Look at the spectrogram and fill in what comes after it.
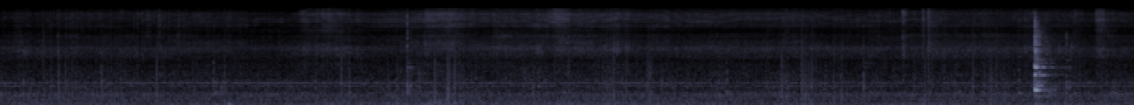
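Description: Tofu squares in a caramelized shoyu-and-mirin sauce sizzling steadily in a stainless steel pan that is running a little too hot, being turned with metal tongs. The sizzle grows a little louder a few seconds in, and there is a sharp clink of the tongs on the pan about a second and a half before the end.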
